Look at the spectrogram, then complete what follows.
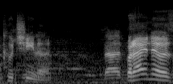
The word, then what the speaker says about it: Puccia: name is my dog's name is coochie it's actually cooa but I KN was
